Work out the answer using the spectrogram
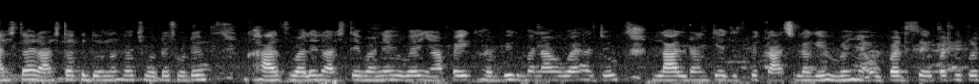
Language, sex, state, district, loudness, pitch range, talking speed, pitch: Hindi, female, Maharashtra, Sindhudurg, -18 LUFS, 195-210 Hz, 215 wpm, 205 Hz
